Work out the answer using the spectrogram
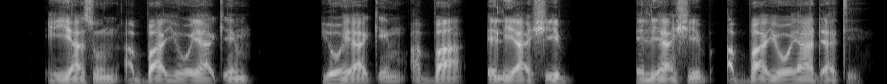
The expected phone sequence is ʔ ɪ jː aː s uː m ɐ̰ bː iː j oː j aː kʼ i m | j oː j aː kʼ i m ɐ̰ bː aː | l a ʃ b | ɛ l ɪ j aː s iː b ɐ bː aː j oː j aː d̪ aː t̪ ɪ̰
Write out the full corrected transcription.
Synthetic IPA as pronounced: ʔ ɪ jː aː s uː n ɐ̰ bː aː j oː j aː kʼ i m | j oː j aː kʼ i m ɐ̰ bː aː | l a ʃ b | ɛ l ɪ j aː ʃ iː b ɐ bː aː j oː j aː d̪ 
